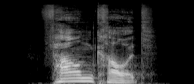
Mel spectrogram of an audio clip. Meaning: fern
- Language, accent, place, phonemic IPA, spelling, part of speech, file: German, Germany, Berlin, /ˈfaʁnˌkʁaʊ̯t/, Farnkraut, noun, De-Farnkraut.ogg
